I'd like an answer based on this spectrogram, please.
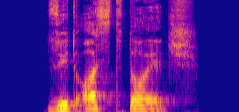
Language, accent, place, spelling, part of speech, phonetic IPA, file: German, Germany, Berlin, südostdeutsch, adjective, [ˌzyːtˈʔɔstdɔɪ̯tʃ], De-südostdeutsch.ogg
- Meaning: of southeastern Germany (of the region of the people, the culture or the dialects of this region)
